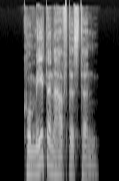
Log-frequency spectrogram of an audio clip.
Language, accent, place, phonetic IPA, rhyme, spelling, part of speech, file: German, Germany, Berlin, [koˈmeːtn̩haftəstn̩], -eːtn̩haftəstn̩, kometenhaftesten, adjective, De-kometenhaftesten.ogg
- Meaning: 1. superlative degree of kometenhaft 2. inflection of kometenhaft: strong genitive masculine/neuter singular superlative degree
